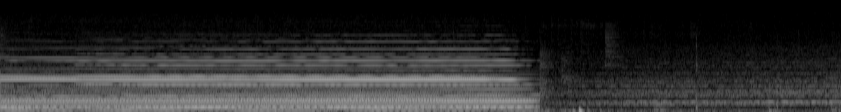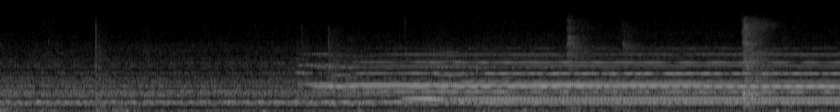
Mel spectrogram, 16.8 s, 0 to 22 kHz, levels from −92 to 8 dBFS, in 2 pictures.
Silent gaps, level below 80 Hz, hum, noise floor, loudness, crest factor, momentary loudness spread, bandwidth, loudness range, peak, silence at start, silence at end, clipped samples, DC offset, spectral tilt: none; -60 dBFS; none; -58 dBFS; -36 LUFS; 18 dB; 23 LU; 13.5 kHz; 22 LU; -20 dBFS; 0 s; 0 s; under 0.1%; under 0.1%; -7.5 dB/octave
